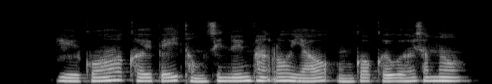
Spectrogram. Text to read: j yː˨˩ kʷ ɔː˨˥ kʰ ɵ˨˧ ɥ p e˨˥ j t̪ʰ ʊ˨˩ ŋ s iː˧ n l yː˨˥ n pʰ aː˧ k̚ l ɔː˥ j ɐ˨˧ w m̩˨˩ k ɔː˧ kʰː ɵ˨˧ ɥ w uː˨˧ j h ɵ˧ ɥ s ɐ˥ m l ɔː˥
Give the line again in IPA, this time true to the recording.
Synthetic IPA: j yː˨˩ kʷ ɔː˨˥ kʰ ɵ˨˧ ɥ p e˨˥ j t̪ʰ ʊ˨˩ ŋ s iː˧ n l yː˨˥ n pʰ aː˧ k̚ l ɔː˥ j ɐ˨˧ w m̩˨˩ k ɔː˧ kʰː ɵ˨˧ ɥ w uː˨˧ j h ɵ˥ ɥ s ɐ˥ m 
